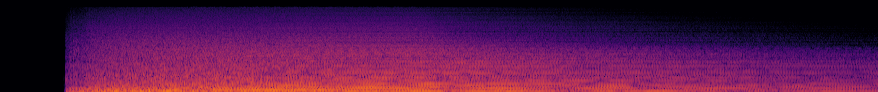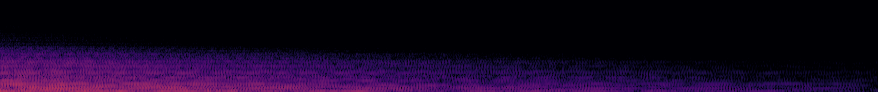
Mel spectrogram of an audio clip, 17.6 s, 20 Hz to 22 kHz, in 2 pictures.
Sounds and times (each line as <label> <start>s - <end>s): Mechanical synth swell FX pad 0.7s - 7.1s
